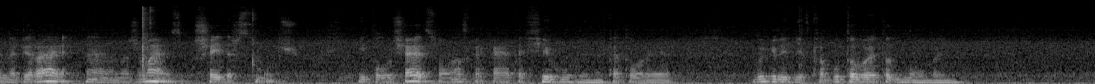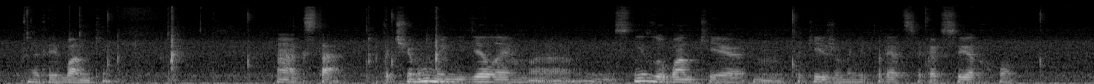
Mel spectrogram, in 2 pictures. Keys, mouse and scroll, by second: 2.5-8.0 middle drag, 12.0-12.7 shift+middle drag, 13.4-14.6 middle drag, 14.9-15.3 shift+middle drag, 19.0-20.2 middle drag, 21.4-21.8 middle drag.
